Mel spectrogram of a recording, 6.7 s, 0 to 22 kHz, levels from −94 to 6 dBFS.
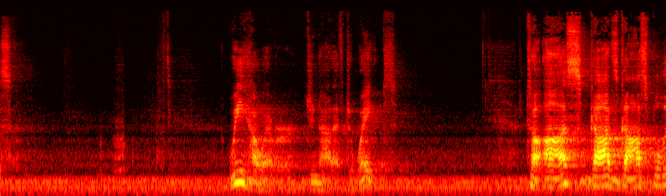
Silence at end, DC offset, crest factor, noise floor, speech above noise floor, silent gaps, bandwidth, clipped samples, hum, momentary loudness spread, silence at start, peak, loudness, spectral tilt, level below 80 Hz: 0 s; under 0.1%; 22 dB; -49 dBFS; 25 dB; none; 18 kHz; under 0.1%; none; 24 LU; 0 s; -6 dBFS; -24 LUFS; -5 dB/octave; -60 dBFS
